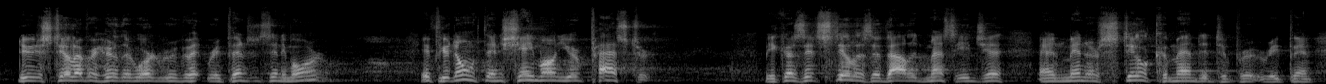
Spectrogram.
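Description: A man's fairly high-pitched, animated voice at a moderate pace, with lively intonation and noticeable background noise. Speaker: pastor. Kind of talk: sermon. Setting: church conference stage with audience. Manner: animated, fervent pulpit delivery with emphatic repetition and pauses.

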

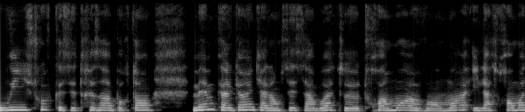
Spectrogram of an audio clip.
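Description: A woman's fairly high voice in a flat monotone at a moderate pace. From Belgium, Liège area. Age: 20s. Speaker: entrepreneur. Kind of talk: interview.

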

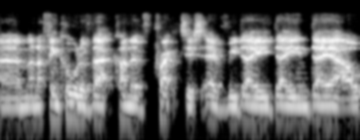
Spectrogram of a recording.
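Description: Fairly quick and monotone, a man talks in a fairly low voice with a bright, sharp tone and flat intonation. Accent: southern English. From England, Watford. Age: 30s. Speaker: professional footballer. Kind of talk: interview. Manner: halting.

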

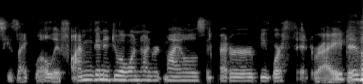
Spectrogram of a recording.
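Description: A woman speaks in an ordinary speaking voice. Her pitch sits in the medium range, with ordinary variation. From US West Coast (Los Angeles, California). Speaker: ultramarathon runner. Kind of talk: interview.

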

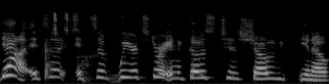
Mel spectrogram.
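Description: A woman with an American accent has an unremarkable speaking voice and lively intonation. She talks at a moderate pace, and the sound is dry and close with no echo. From US. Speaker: college counselor. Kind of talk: interview.

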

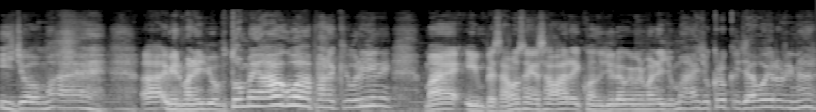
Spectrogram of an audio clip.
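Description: A man talks very fast with a Costa Rican accent and lively intonation. His pitch is high, and there is noticeable background noise. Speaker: comedy podcast host. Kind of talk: casual chat.

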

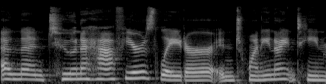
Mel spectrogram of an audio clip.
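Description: A woman's fairly high voice with ordinary pitch variation and a Northeastern US accent. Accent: American (Northeast). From New York State. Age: 30s. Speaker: life coach and podcast host. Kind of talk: casual monologue.

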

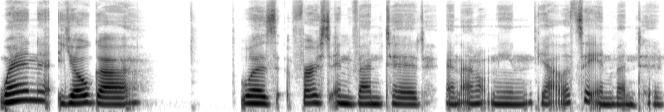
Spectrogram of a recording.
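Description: Very slow speech with ordinary pitch variation comes through in a dry, close sound with no echo and a very clean, silent background. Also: woman. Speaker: spiritual podcast host. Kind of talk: solo spiritual talk.

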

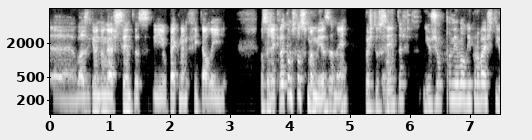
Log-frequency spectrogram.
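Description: At medium pitch, a man talks at a very fast pace with very wide pitch swings. His voice is somewhat breathy. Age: 30s. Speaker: podcast co-host. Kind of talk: casual chat. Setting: live-streamed podcast recording.

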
